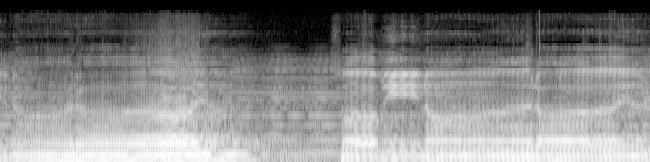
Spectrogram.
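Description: A man's voice chanting a devotional mantra in long, held notes over a steady sustained musical accompaniment. The sound dips briefly about two and a half seconds in, then a new phrase begins about a second later.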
